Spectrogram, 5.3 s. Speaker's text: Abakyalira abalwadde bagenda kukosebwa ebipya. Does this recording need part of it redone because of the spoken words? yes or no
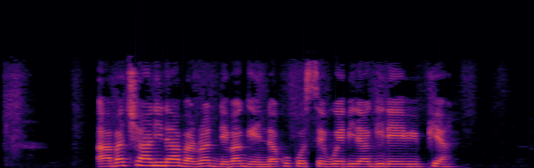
yes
